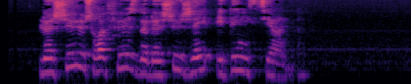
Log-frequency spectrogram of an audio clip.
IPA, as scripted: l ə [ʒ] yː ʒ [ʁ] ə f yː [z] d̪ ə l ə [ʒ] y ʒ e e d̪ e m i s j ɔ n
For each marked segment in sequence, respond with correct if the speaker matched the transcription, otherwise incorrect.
correct, correct, correct, correct

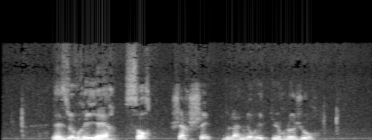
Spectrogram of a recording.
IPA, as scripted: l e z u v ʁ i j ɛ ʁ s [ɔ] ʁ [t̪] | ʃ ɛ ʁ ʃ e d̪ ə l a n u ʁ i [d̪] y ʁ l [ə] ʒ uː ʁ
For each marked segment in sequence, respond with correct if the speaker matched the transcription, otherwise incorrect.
correct, correct, incorrect: t̪, correct

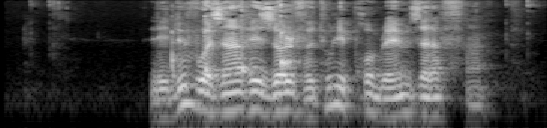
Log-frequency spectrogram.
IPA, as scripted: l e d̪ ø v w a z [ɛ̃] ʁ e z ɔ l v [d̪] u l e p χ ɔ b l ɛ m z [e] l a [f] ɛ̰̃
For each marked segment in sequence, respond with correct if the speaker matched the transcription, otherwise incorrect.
correct, incorrect: t̪, incorrect: a, correct

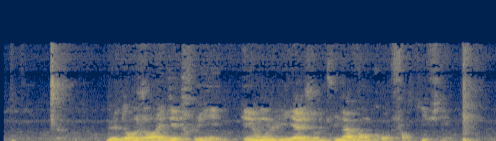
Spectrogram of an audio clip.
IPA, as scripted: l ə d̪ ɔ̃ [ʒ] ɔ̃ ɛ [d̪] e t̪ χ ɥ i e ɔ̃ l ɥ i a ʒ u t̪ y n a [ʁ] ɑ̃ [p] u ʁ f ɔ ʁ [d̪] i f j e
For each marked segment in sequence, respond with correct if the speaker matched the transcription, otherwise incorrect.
correct, correct, incorrect: v, incorrect: k, incorrect: t̪

